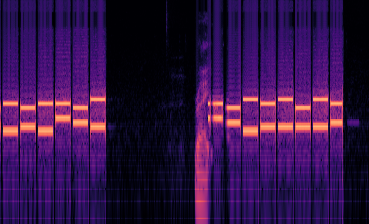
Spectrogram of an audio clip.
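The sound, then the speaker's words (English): A rapid series of clear, evenly spaced touch-tone keypad beeps, each a dual-pitch tone, broken by a short pause and a brief voice before another run of about ten dialing tones. “So in order to figure out what this is, if you open up the a DTMF app, it will tell you what numbers those are as you go.”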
